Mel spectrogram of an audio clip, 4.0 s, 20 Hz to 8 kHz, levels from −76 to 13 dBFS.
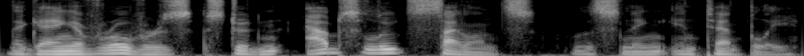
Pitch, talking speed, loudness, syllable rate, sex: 100 Hz, 150 wpm, -19 LUFS, 5.5 syllables/s, male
